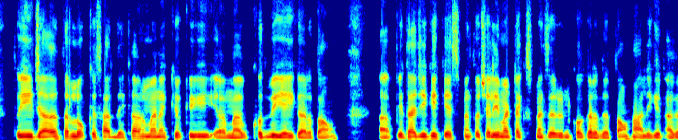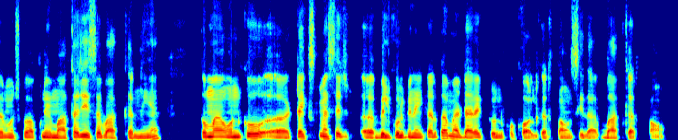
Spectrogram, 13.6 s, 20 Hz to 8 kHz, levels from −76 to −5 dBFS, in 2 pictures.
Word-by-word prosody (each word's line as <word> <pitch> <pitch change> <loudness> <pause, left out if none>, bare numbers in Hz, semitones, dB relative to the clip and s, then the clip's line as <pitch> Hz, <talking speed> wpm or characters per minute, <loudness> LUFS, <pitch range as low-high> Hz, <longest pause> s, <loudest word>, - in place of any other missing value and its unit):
तो 110 - +3
ये 120 +1 +6
ज़्यादातर 120 +3 +2
लोगों 125 -2 +3
के - - 0
साथ 115 - 0
देखा 105 +6 -3
है - - 0
और - - -1
मैंने 115 0 0
क्योंकि 120 0 0
अ, 95 0 0
मैं 95 0 +1
ख़ुद 110 - +1
भी 115 -1 +5
यही 105 -1 +3
करता 90 -2 0
हूँ - - -4 0.4
अ, - - +2
पिता 125 - +2
जी 125 +1 +2
के 135 - +2
केस 130 -2 -2
में 125 - -1
तो - - 0
चलिए 115 -1 +2
मैं 115 -1 +2
टेक्स्ट 115 0 -5
मैसेज 110 -1 +1
उनको 100 -1 -1
कर 95 - +2
देता 90 0 -2
हूँ। 130 - -2
हाँ, - - +1
लेक़िन 95 +2 -1
अगर 95 - +1
मुझको 100 +4 -3
अपनी 105 0 0
माताजी 115 +6 +2
से 110 - 0
बात 100 - 0
करनी 85 0 -1
है, 120 +9 -1 0.4
तो 115 - +3
मैं 120 +1 +5
उनको 110 +5 +3
अ, 95 -1 +1
टेक्स्ट 130 +2 -2
मैसेज 130 -1 0 0.2
अ, 95 - +3
बिल्कुल 100 +3 +2
भी 110 - 0
नहीं 100 -1 +1
करता, 110 +8 0
मैं 120 -4 +1
डायरेक्ट 100 +2 +1
उनको 95 -2 -4
कॉल - - -1
करता - - -4
हूँ, - - -4
सीधा - - -2 0.2
बात - - -5
करता - - -5
हूँ। - - -9
110 Hz, 285 wpm, -15 LUFS, 100-120 Hz, 0.4 s, ये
